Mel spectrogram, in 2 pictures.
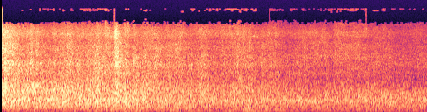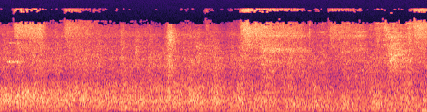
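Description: New York City subway train pulling into an underground station, its steel wheels rumbling and clacking on the rails as the cars run past the platform. The noise is loudest as the front of the train arrives and eases off over the following seconds, with a few sharp clicks along the way.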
